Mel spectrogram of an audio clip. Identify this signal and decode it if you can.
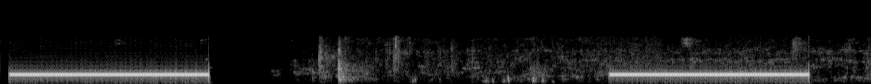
Ringback tone (North America), 440 + 480 Hz.
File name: out- - - - - .21472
